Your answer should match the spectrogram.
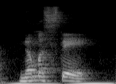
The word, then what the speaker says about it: namaste: It's a short uh. It's almost like if you can imagine it being written N-U-M-U-S-T-A-Y. – And also the namaste. Syllable is on ma. – Right. It's not namaste. It's not namaste. – It's namaste. – Namaste. So you kind of emphasize the ma.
